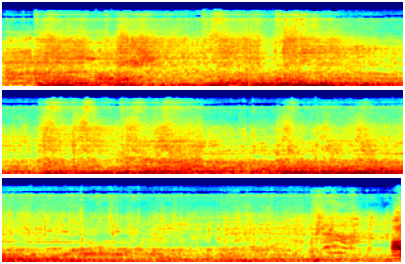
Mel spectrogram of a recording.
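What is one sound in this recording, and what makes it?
Gunfire and blasts boom and crackle in quick bursts.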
